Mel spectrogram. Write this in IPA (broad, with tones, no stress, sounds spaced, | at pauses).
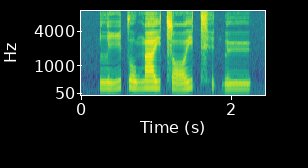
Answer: l iː˨˥ t̪ o˨ w m aː˧ j t͡s ɔː˨˥ j t͡sʰ ɪ˨ k̚ l yː˧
